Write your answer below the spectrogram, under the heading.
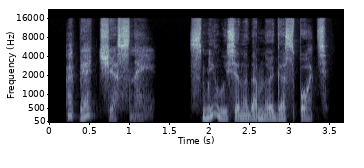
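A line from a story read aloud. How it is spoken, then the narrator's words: Grumbling. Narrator (Russian): буркнул Грей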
